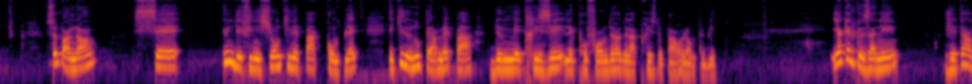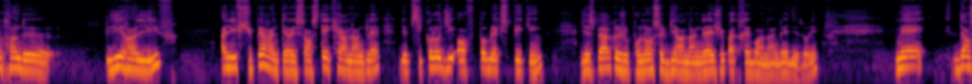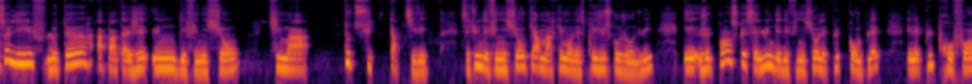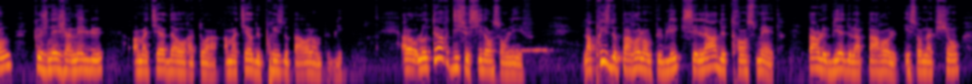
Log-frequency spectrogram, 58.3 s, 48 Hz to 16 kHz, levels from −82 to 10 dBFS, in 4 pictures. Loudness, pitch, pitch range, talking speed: -20 LUFS, 135 Hz, 120-150 Hz, 150 wpm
